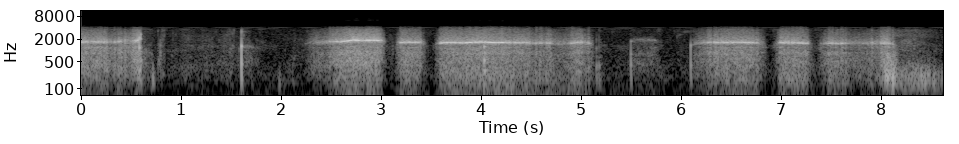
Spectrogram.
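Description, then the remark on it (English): A person whistles a tune in short bursts, clear, with brief pauses and a few breathy intakes between phrases. No one speaks. “Whistle while you work.”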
